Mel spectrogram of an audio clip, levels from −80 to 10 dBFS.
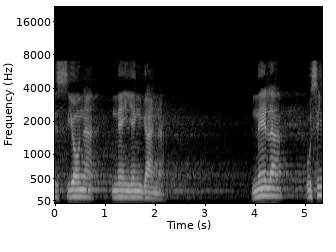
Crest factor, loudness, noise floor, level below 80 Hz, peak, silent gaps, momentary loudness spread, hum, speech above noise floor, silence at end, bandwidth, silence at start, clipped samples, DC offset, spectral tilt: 18 dB; -25 LUFS; -60 dBFS; -70 dBFS; -8 dBFS; none; 16 LU; none; 35 dB; 0 s; 7.2 kHz; 0 s; under 0.1%; under 0.1%; -4.5 dB/octave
